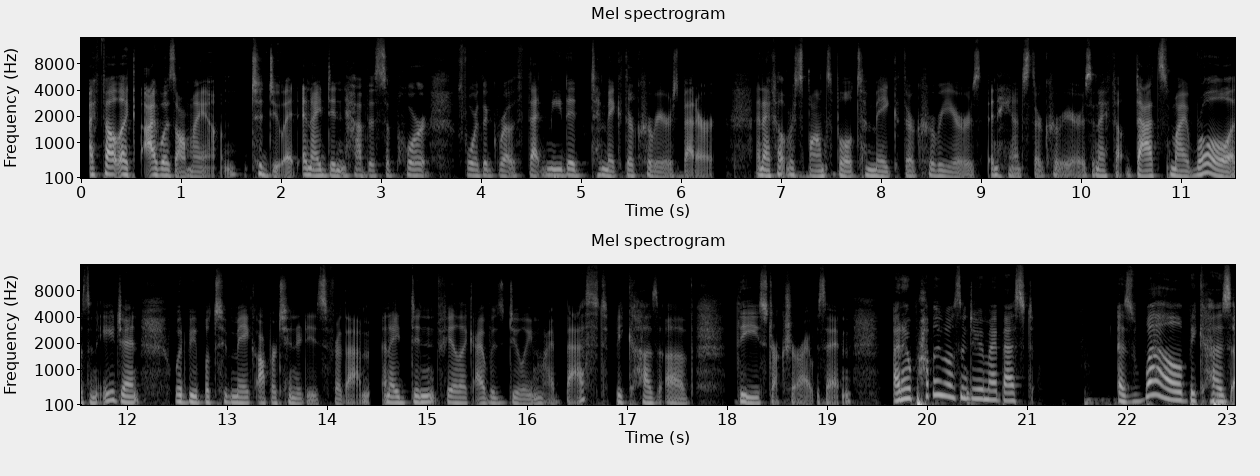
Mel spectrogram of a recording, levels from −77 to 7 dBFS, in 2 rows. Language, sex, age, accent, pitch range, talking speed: English, female, 30-49, American, 150-180 Hz, 215 wpm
